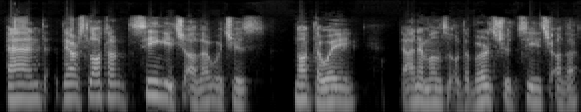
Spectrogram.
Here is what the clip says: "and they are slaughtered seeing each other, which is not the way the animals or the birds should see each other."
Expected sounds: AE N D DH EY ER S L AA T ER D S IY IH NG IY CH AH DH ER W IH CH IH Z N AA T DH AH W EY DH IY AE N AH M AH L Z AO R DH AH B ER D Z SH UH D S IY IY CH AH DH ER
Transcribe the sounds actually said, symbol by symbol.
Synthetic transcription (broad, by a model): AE N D DH EY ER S L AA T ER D S IY IH NG IY CH AH DH ER W IH CH IH Z N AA T DH AH W EY DH IY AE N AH M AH L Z AO R DH AH B ER D Z SH UH D S IY IY CH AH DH ER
